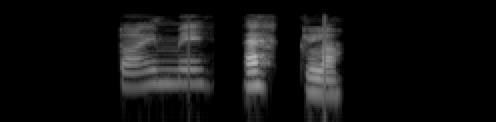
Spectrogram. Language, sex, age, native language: Icelandic, female, 40-49, Icelandic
